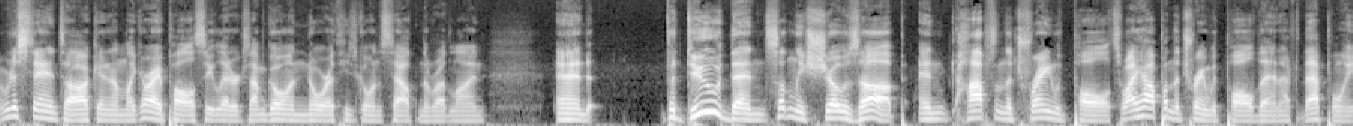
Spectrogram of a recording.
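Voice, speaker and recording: A man with an American accent talks at a fairly quick pace in an ordinary speaking voice, medium in pitch with ordinary pitch variation. The sound is dry and close, with no echo. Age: 30s. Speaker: comedian. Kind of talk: casual chat.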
